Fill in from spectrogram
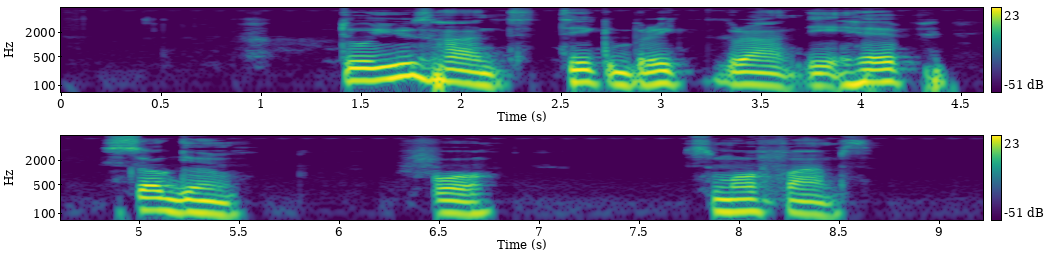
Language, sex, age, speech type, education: Nigerian Pidgin, male, 30-45, spontaneous, tertiary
